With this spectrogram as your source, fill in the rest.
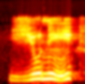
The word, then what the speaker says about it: unique: Each cloud has a unique, because when we pronounce unique, U is like ya, Y says ya, isn't it?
